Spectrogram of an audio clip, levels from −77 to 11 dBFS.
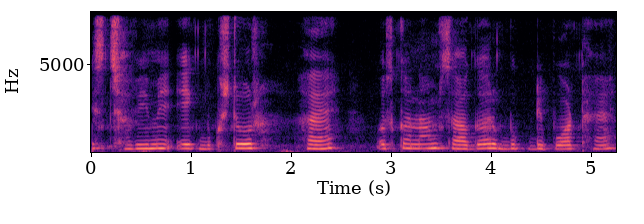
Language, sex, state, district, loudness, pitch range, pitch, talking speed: Hindi, female, Delhi, New Delhi, -17 LUFS, 220-245 Hz, 235 Hz, 150 wpm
